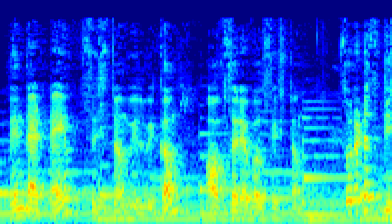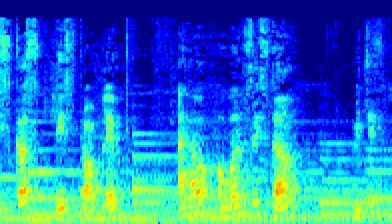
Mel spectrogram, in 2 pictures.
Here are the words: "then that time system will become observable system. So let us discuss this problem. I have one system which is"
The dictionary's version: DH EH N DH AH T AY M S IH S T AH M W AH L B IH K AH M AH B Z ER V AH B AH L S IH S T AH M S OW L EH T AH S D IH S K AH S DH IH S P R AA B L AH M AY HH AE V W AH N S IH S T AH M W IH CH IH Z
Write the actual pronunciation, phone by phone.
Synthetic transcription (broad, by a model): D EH N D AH T AY M S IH S T AH M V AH L B IH K AH M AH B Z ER AH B AH L S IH S T AH M S OW L EH T AH S D IH S K AH S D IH S P R AA B L AH M AY HH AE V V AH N S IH S T AH M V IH CH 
